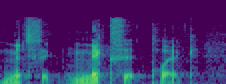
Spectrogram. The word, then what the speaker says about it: Mxyzptlk: It's Mxyzptlk, pronounced Mxyzptlk.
